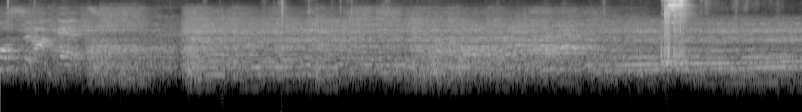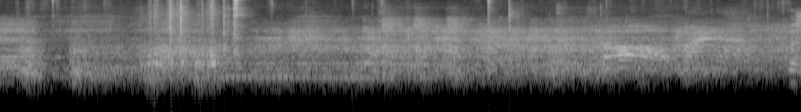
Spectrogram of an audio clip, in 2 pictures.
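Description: A metal razor blade set down on a hard tabletop with one sharp clink about seven seconds in, followed by a few smaller clicks around ten seconds. Background television speech and music run underneath.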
